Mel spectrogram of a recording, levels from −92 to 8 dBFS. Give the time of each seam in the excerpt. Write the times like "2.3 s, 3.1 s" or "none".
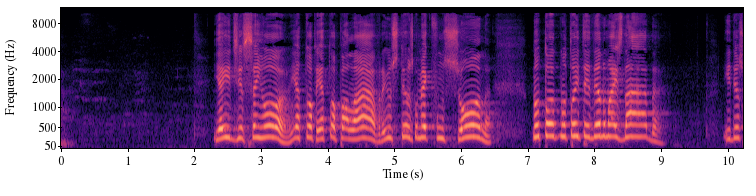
3.8 s, 5.3 s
